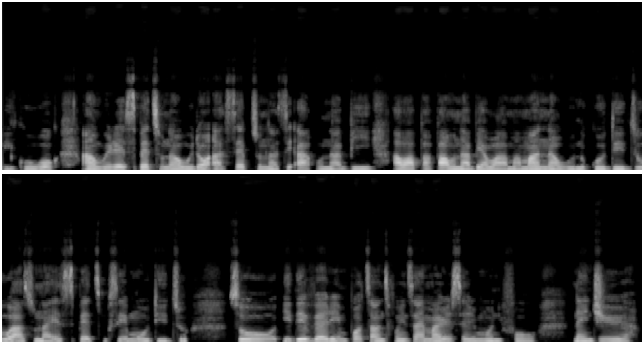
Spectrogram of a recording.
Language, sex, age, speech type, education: Nigerian Pidgin, female, 30-45, spontaneous, tertiary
